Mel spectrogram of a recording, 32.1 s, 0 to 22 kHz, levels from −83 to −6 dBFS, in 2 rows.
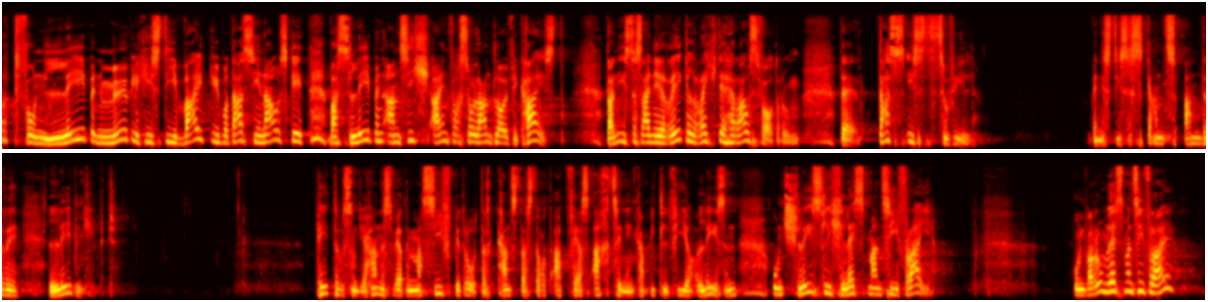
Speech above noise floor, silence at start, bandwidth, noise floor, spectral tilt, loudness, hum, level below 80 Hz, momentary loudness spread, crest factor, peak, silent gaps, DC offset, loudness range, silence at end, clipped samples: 48 dB; 0 s; 15.5 kHz; -76 dBFS; -3.5 dB/octave; -28 LUFS; none; -78 dBFS; 14 LU; 24 dB; -6 dBFS; none; under 0.1%; 7 LU; 0.25 s; under 0.1%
